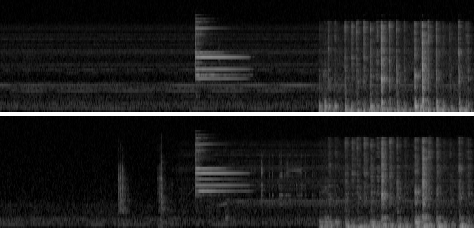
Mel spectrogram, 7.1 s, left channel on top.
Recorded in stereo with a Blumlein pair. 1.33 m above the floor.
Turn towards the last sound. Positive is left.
turn(degrees=60)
